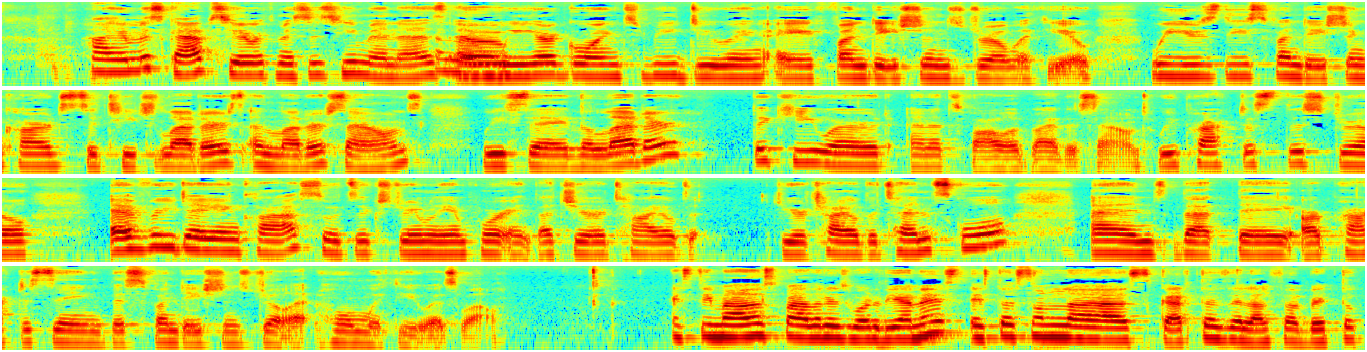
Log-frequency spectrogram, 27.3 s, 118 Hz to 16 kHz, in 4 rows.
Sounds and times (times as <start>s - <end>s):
Speech: 0.4s - 23.0s.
